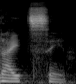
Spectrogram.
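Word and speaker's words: dreizehn: Hence 13 becomes the right sane.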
